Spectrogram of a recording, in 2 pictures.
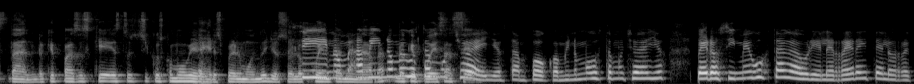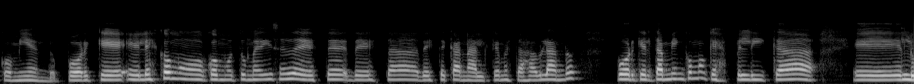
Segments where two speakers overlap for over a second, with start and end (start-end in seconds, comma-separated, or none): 2.9-4.8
